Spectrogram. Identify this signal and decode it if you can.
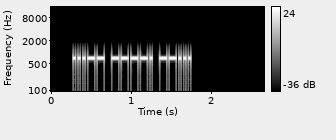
Morse code, heard as a keyed tone, about 40 wpm, 700 Hz. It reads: 397
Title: Numbers - 3-Digit 40wpm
